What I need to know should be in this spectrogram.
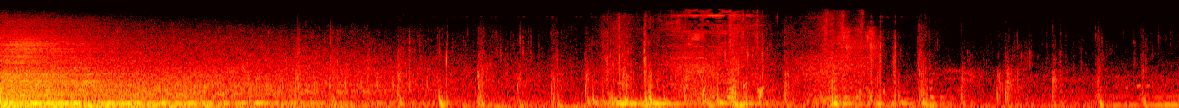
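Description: Footsteps crunch on gravel at a quick pace.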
